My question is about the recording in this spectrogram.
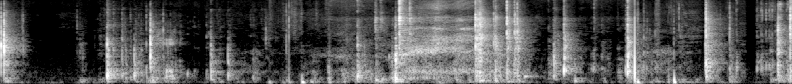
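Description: Silicone push-pop fidget toys being pressed and handled: a run of short sharp pops and clicks, with a stretch of rustling about four seconds in.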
